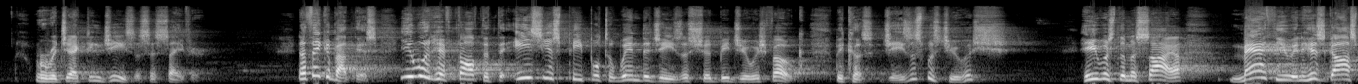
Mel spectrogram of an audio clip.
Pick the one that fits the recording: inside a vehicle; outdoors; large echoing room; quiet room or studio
large echoing room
